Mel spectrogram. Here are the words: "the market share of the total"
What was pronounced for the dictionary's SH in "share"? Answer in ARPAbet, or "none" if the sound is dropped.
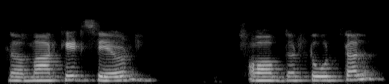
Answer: S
